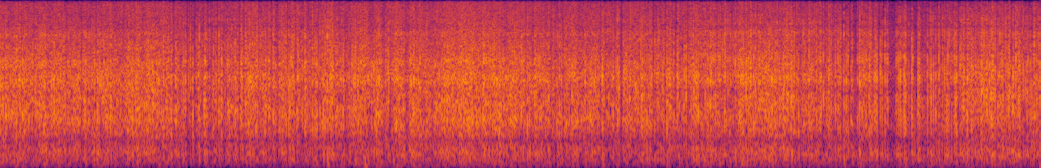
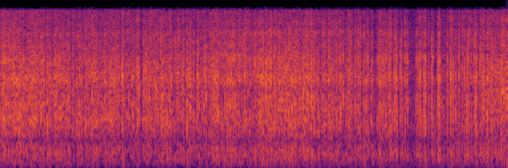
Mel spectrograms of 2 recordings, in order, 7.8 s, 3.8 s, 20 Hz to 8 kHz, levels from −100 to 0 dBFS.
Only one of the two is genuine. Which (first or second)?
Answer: second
